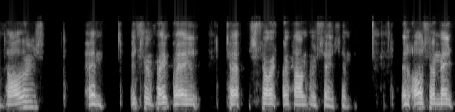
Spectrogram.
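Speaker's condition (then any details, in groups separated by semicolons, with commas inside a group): Head and neck cancer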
